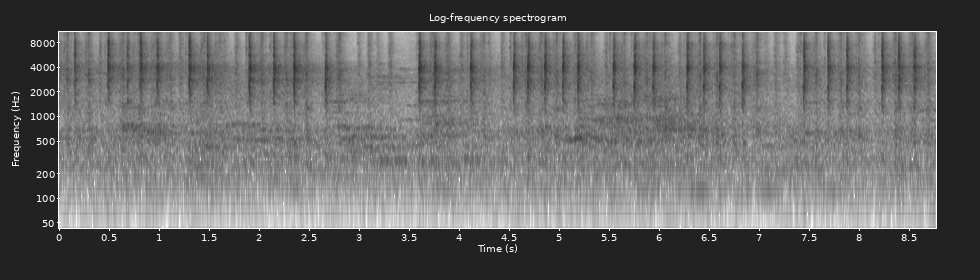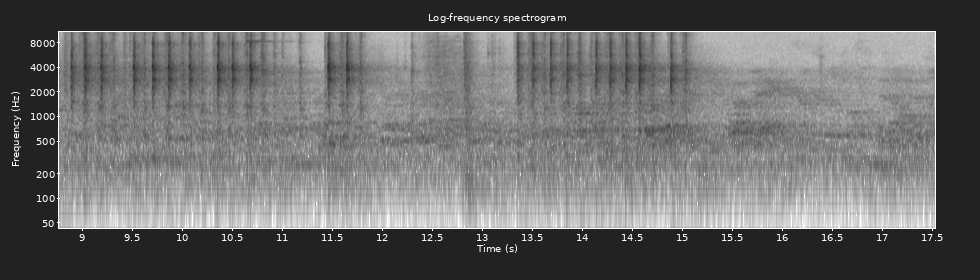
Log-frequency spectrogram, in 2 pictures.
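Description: Fast typing on a keyboard, rapid key clicks in long runs. It pauses briefly about three and a half seconds in and again for over a second near twelve seconds, and stops about a second before the end.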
